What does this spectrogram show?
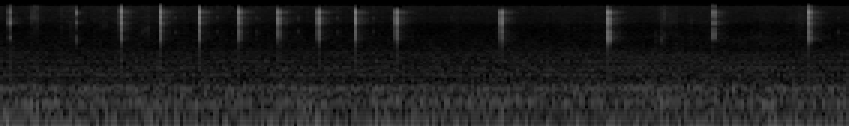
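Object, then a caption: Small steel tweezers. Small steel tweezers, held in one hand by the fingertips beside the microphone, are pinched together and released so the metal tips click on metal. About thirteen sharp, bright clicks ring out at an uneven pace, each dying away almost at once. A steady low rumble sits underneath them.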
